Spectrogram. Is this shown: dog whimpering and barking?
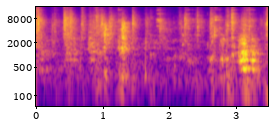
yes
